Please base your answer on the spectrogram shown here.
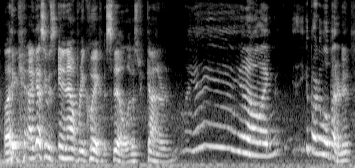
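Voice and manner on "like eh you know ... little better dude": much higher, put-on voice, teasing a bad parker; sing-song high jab at a sloppy parker; mock high scolding. Gas station clerk silently mocking a customer's bad parking, teasing high put-on voice. Voicing his thought to the parker.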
